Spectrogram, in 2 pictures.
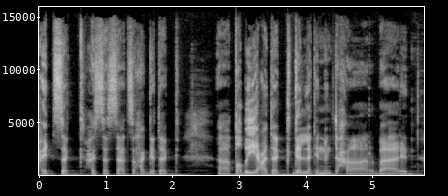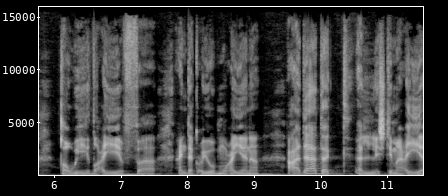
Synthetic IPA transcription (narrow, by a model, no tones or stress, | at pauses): ħɪd̪sak̚ħɪsːasːaːd̪saħaɡːat̪ak | t̪ˤɑbiːʕat̪akɡalːakʔɪnːʊʔɪnt̪aħɑːɾˤbaːɾɪd̪̚ | qɑwid̪ˤɑʕiːfʕɪnd̪akʕʊjuːbmʊʕajːanaʕaːd̪aːt̪akalʔɪd͡ʒt̪ɪmaːʕɪjːa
